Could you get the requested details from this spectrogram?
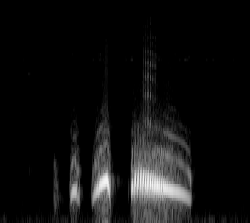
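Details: Cooing spotted dove used as a lure to stir up rivals, 'liêu lỡ' style: two brief low notes, then a long, drawn coo that slides gently downward. No other sounds.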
